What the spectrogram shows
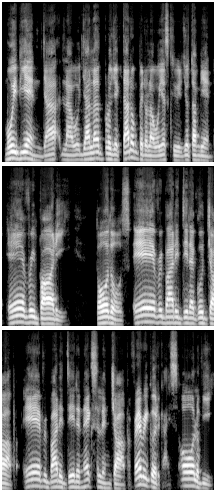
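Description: Colombian male teacher, middle-aged, unhurried, calls out students' names and praises them. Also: mid-range voice, dry recording. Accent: Colombian Spanish. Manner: spells letters aloud, praises students by name. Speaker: English teacher. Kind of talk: live online class.

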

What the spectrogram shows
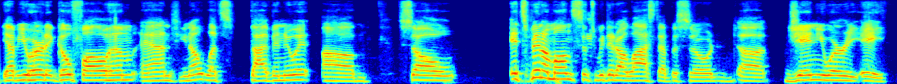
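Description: A man's voice: sits high, moderate pace, fairly bright tone, no room sound. A man co-hosting a casual sports podcast, talking loosely with many fillers and light jokes. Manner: loose, filler-heavy, jokey. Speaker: podcast co-host.

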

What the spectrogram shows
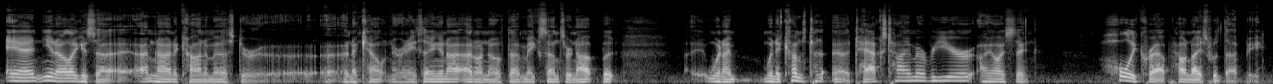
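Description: A man with a cold, husky in voice, hosting a solo podcast from his table at home in a rambling, wry way. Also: mid-range voice, a little fast, a little hiss or hum. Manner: rambling, wry, self-deprecating. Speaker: podcast host. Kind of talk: casual solo podcast monologue.

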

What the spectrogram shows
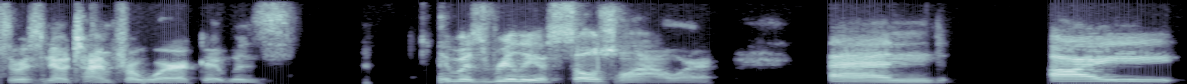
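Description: A man's voice: medium pitch, fairly bright tone, dry recording. A man in his twenties who grew up in Florida, a podcast guest telling his story in a candid, rambling way with stops and restarts. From Florida, USA. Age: 20s. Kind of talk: casual interview storytelling.

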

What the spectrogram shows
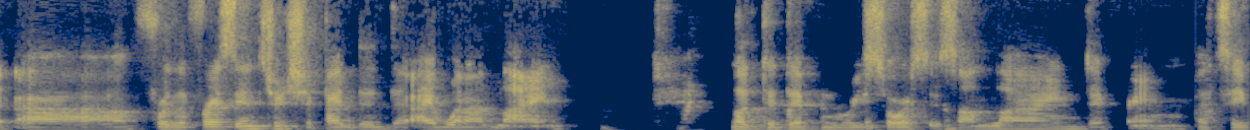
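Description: A young man from Guatemala tells his story as an interview guest, calm and methodical. His pitch barely moves, so the delivery sounds even and level. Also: creaky, low-quality recording. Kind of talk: casual interview answers.

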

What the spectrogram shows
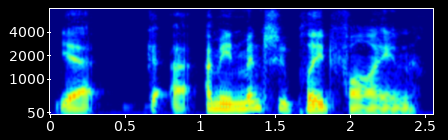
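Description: Producer on a sports podcast, man, low voice with lively swings, sarcastic asides. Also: normal speed, crowd noise. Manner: sarcastic, wry. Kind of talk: casual sports podcast chat.

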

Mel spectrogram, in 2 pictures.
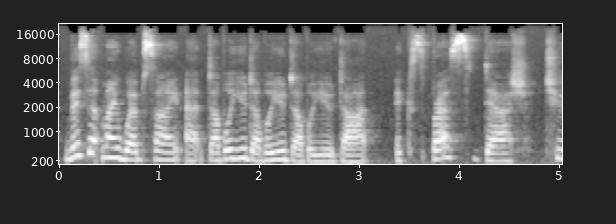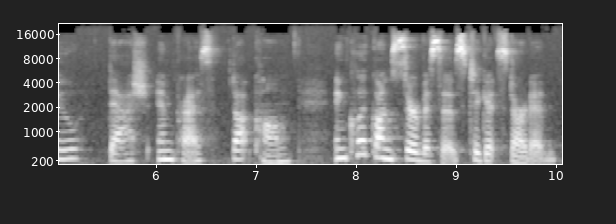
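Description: A woman hosting a podcast lesson, speaking in a clear, measured teaching manner as a pronunciation coach. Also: mid-range voice, a little mellow. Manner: clear, measured teaching delivery, slows to spell out words.

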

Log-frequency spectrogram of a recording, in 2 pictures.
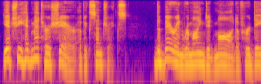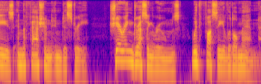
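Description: A man giving a scripted audiobook narration in a measured, expressive storytelling manner. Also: medium pitch. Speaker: narrator and author.

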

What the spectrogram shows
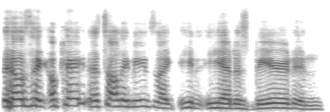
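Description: Brief: enthusiastic male podcast co-host, higher voice, dry recording. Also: expressive, fairly quick, a bit bright, no echo. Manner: enthusiastic, laughs often, rambling restarts. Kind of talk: casual sports chat.

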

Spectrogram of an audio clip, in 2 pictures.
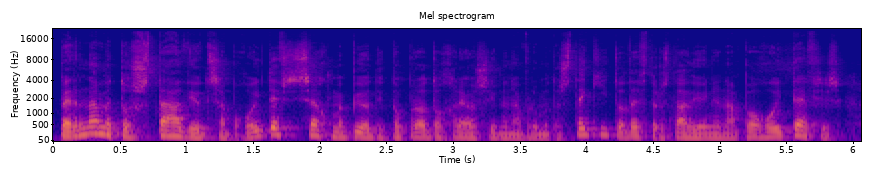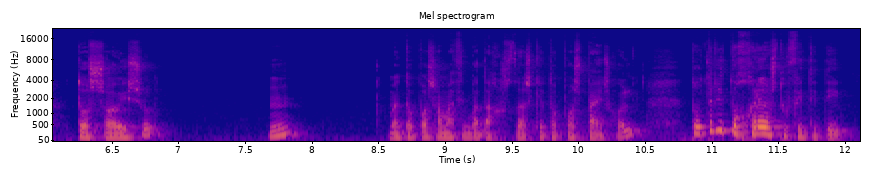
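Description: A young man hosting a podcast, telling profane, animated comic stories and mimicking his relatives. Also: medium pitch, slightly rough. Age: young adult. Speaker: podcast host. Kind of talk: comedic storytelling monologue.

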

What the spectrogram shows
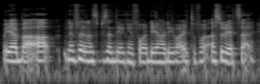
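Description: A woman's voice: mid-range voice, level tone, dark tone. A young woman from Sweden co-hosting a podcast, telling a story in casual chat and acting out the lines she quotes. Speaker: podcast co-host.

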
